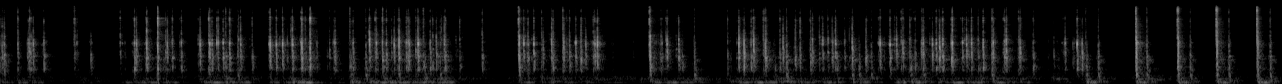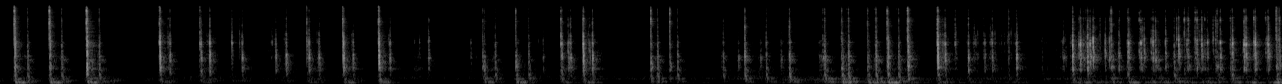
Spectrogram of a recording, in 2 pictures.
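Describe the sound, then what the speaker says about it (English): Fingers type on a Keychron K2 mechanical keyboard fitted with Gateron brown switches, producing rapid, close clacking keystrokes in bursts with brief pauses, no voices present. "I have the Gateron brown switches in this."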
